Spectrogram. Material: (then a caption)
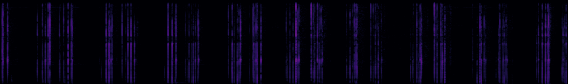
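Wood. A wooden object is tapped with long fingernails in quick bursts of clicky taps separated by short pauses. Each tap is dry and brief with almost no ring, carrying a woody mid-range tone with bright clicking edges over a quiet, close background.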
